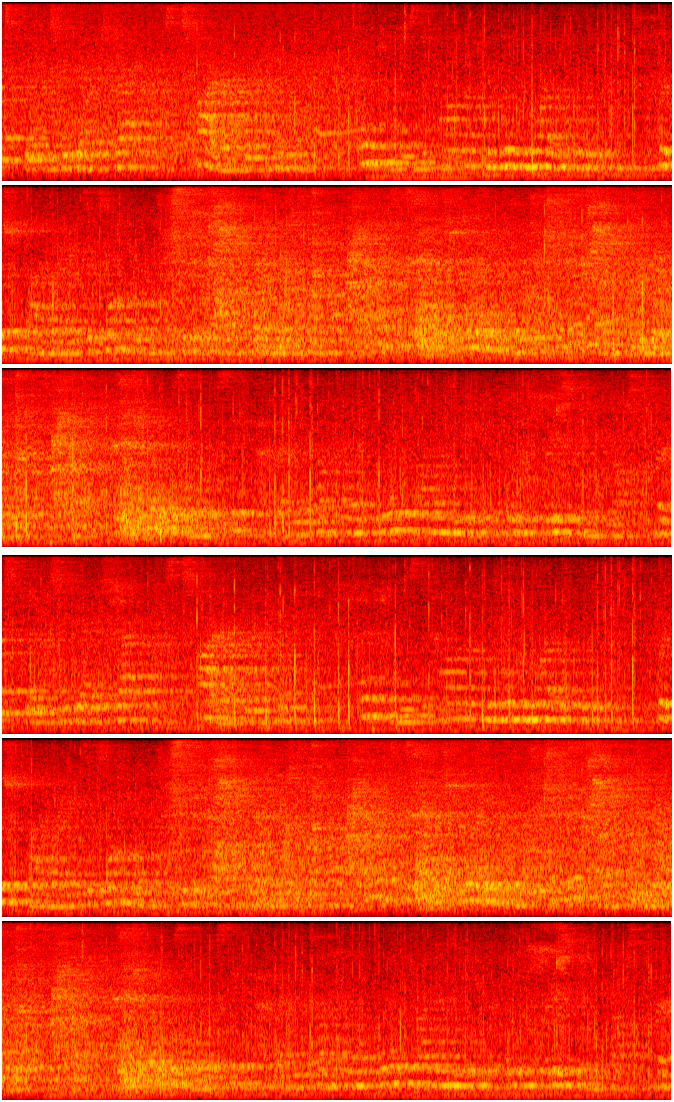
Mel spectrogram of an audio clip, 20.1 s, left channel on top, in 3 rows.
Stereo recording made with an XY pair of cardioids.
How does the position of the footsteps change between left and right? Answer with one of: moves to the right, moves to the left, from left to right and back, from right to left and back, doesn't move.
from left to right and back.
